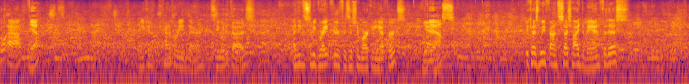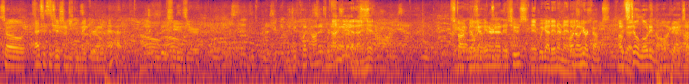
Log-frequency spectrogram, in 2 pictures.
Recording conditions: busy venue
